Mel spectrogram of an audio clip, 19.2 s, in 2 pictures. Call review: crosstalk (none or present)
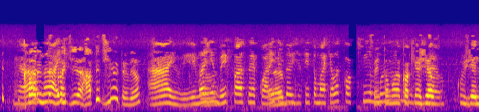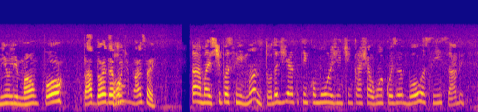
present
